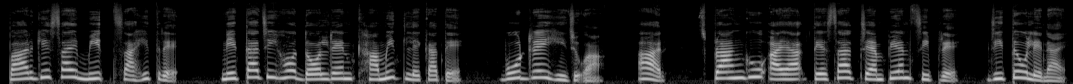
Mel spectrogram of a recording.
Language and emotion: Santali, neutral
